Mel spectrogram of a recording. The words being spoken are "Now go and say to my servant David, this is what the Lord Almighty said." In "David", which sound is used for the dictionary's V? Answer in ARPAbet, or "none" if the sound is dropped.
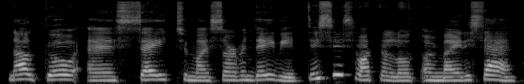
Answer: V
